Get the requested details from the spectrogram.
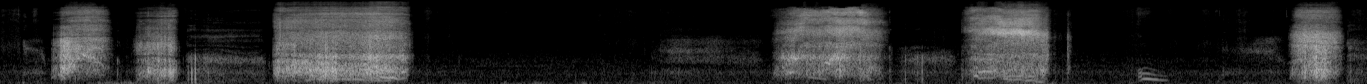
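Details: A female: several loud, explosive sneezes with nose blowing between them, in a quiet room; sneezing.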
